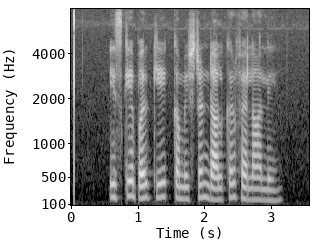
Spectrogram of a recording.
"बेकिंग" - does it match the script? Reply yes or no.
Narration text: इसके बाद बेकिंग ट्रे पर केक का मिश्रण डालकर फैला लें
no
